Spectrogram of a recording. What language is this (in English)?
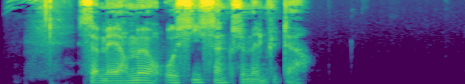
French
